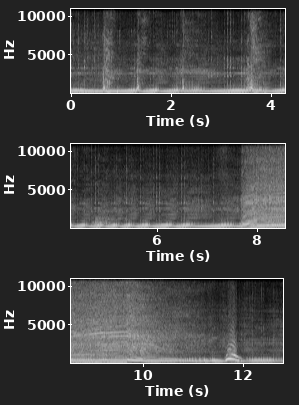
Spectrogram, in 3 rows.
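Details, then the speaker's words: Ported Echo 4910 chainsaw with muffler mod, tuned toward 13,500 rpm: burbling idle, then a thin screaming wide-open-throttle note hitting 15,000 rpm with no blubber; far too lean, over-revving. "Way too lean. That jumped up to 15,000 RPMs. Way too lean for this here saw."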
